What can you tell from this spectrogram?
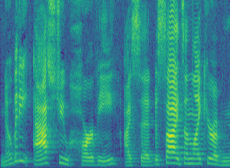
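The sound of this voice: This is an unforced reading voice. It carries the text throughout.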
